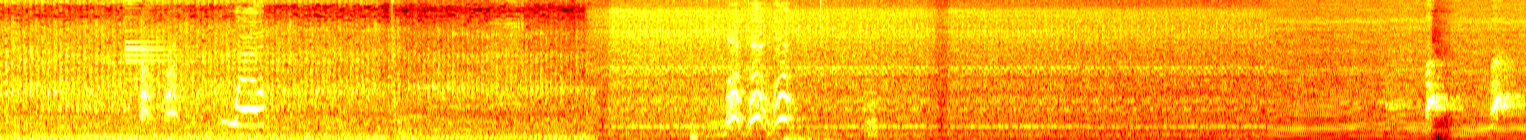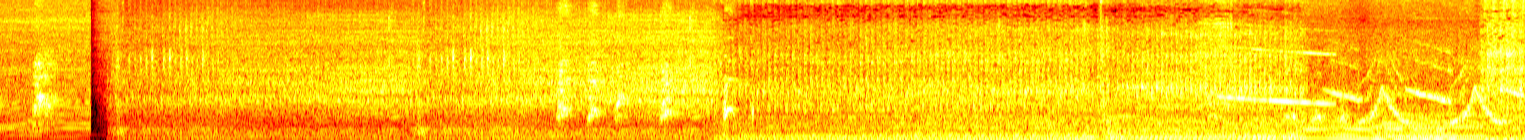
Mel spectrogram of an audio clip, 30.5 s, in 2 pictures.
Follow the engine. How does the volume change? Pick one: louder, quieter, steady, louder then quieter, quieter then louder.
quieter then louder.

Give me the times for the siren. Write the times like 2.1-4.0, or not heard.
27.4-30.4.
